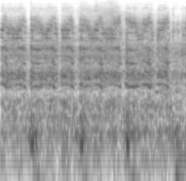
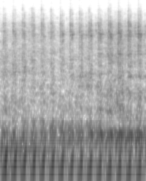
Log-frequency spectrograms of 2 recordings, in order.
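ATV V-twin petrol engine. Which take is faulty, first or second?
second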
